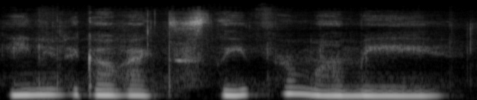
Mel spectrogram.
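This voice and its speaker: A woman doing a whispered ASMR roleplay, talking softly and soothingly in a gentle whisper. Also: medium pitch, fairly even intonation, normal speed, husky, no room sound. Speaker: ASMR performer.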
